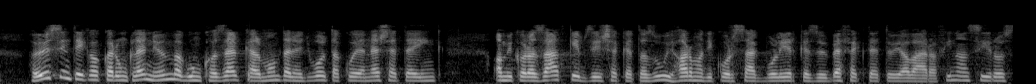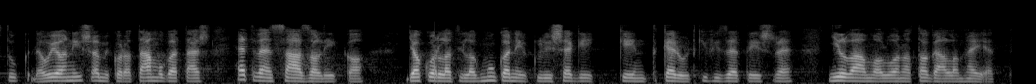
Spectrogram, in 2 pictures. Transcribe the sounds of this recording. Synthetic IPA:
hɒøːsint̪eːkɒkɒɾuŋklɛnːiø̞mːɒɡuŋkho̞zɛlkɛlmo̞nd̪ɒniɦo̞ɟʋo̞lt̪ɒko̞jɒnɛʃɛt̪ɛjiŋk | ʔɒmiko̞ɾɒzaːt̪keːbzeːʃɛkɛt̪ɒzuːjɦɒrmɒd̪iko̞rsaːɡ̚boːleːrkɛzøːbɛfɛkt̪ɛt̪øːjɒvaːɾɒfinɒnsiːɾo̞st̪ukd̪ɛo̞jɒniʃɒmiko̞ɾɒt̪aːmo̞ɡɒt̪aːʃhɛt̪ʋɛnsaːzɒleːkɒ | ɟɒko̞rlɒt̪ilɒɡmuŋkɒneːlkyliʃɛɡeː | keːnt̪kɛɾylt̪kifizɛt̪eːʃrɛɲilvaːɱvɒloːɒnɒt̪ɒɡaːlːɒmɦɛjɛ̰t̪ː

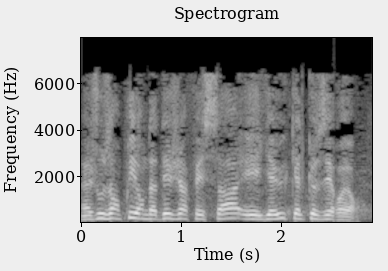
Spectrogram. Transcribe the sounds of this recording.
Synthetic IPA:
ɛ̃ʒəvuzɑ̃pχiɔ̃nad̪eʒafɛsaeiljaykʲɛlkəzeʁœːʁ

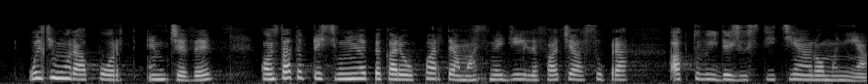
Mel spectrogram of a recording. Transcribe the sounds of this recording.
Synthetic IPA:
ult̪imulrapo̞rt̪e̞mt͡ʃe̞ve̞ | ko̞nst̪at̪əpɾe̞siunile̞pe̞kaɾe̞o̞part̪eamasme̞d̪ije̞jle̞fat͡ʃe̞asupɾa | a̰kt̪ulujd̪e̞ʒust̪it̪sije̞ɨnro̞mɨnija

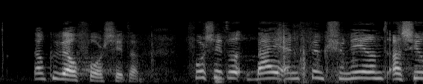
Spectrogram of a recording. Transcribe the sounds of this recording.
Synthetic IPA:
d̥ɑŋkyʋɛlˠv̥ʊːɹz̥ɪtə̰ɹ | v̥ʊːɹzɪtəɹbɛjənfɵŋkʃonɪːrəntasi

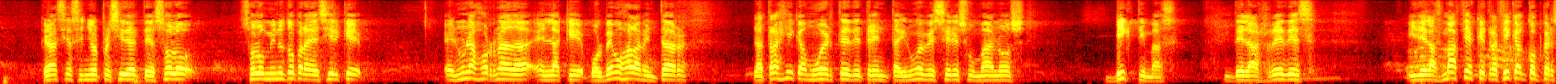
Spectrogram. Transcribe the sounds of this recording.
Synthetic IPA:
ɡ̥ɾaθjasːe̞ɲo̞ɾpɾe̞sið̞ẽ̞nt̪e̞solo | so̞louŋmĩnut̪opaɾaðe̞θiɾke̞ː | nũnaxo̞ɾnað̞aʔe̞nlake̞bo̞lβe̞mo̞salamẽ̞nt̪aɾ | lat̪ɾaxikamwe̞ɾt̪e̞ðe̞t̪ɾe̞nt̪ainwe̞β̞e̞se̞ɾe̞sumãno̞s | bik̚t̪imas | ðe̞lasre̞ð̞e̞s | iðelazmafjaske̞t̪ɾafikaŋko̞mpe̞ɾ

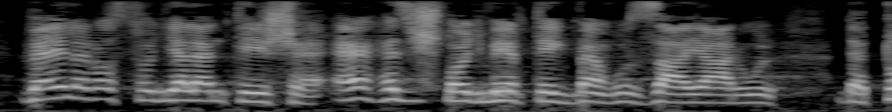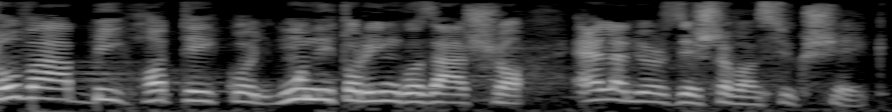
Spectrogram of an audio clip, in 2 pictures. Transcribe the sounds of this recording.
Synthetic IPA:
vɛjlɛɾɒsːo̞ɲjɛlɛnt̪eːʃɛʔɛɦɛziʃnɒɟmeːrt̪eːɡ̚bɛnɦo̞zːaːjaːɾul | d̪ɛt̪o̞vaːbːihɒt̪eːko̞ɲmo̞nit̪o̞ɾiŋɡo̞zaːʃrɒ | ɛlːɛnøːrzeːʃrɛvɒnsykʃḛːɡ̥

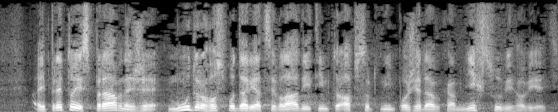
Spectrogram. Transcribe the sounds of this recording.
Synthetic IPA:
ajpɾɛt̪ɔjɛspɾaːʊnɛʒɛmuːd̪ɾɔɦɔspɔd̪aɾɪat͡sɛʋlaːd̪it̪iːmt̪ɔapsɔɾt̪niːmpɔʒɪad̪aʊkamɲɛxt͡suːʋiɦɔ̰ʋɪɛ̰c

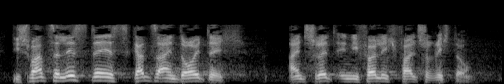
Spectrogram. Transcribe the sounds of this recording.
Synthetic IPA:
d̥iːʃv̥aɐt͡səlɪstəɪstɡ̥ant͡sʔaɪndɔʏtɪç | ʔaɪnʃʁ̥ɪtʰɪndiːfœlɪçfalʃəʁɪçtʊ̰ŋ

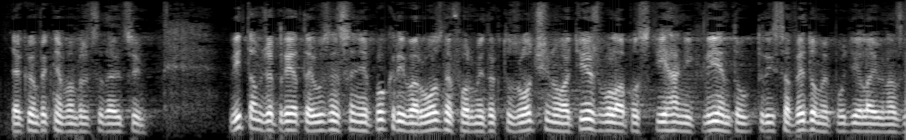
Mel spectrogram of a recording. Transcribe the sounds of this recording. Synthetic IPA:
ɟakujɛmpɛkɲɛpaːnpɾɛt̪sɛd̪ajuːt͡si | ʋiːt̪amʒɛpɾijat̪ɛːuzɲɛsɛɲɪɛpɔkɾiːʋaɾʊɔznɛfɔɾmit̪ɔxt̪ɔzlɔt͡ʃinuacɪɛʒbɔlaːpɔsciːɦaɲiːklijɛnt̪ɔʊkt̪ɔɾiːsaʋɛd̪ɔmɛpɔɟɪɛlajuːnaz

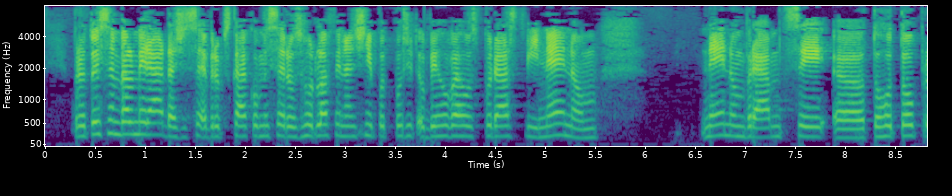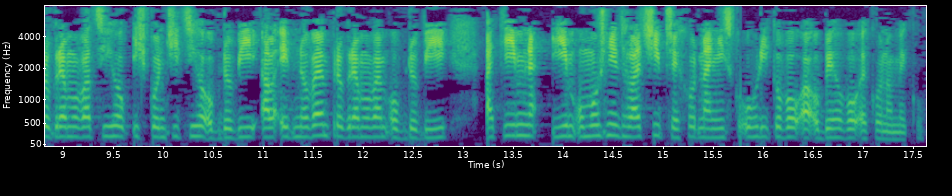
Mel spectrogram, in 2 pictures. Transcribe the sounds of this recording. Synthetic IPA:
pɾo̞t̪o̞jsɛmvɛlmɪɾaːdaʒɛsɛɛvɾo̞pskaːko̞mɪsɛɾo̞zɦo̞dlafɪnant͡ʃɲɛpo̞t̪̚po̞r̝ɪt̪ʔo̞bjɛɦo̞vɛːɦɦo̞spo̞daːr̥st̪viːnɛjɛnom | nɛjɛno̞mvɾaːmt͡sɪt̪o̞ɦo̞t̪o̞pɾo̞ɡɾamo̞vat͡siːɦo̞jɪʃko̞nt͡ʃiːt͡siːɦo̞ʔobdo̞biːʔalɛʔɪvno̞vɛːmpɾo̞ɡɾamo̞vɛːmʔo̞bdo̞biːʔaciːmjɪmʔumo̞ʒɲɪt̪ɦlatʃiːpr̥ɛxo̞t̪naɲiːsko̞ʔuɦliːko̞vowʔaʔo̞bjɛɦo̞vowʔɛko̞no̞mɪku

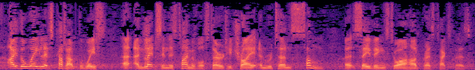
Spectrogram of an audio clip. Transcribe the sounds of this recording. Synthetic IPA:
aɪðə˞weɪlɛtskʰʌɾaʊt̪̚ðəweɪst | ʔə̃nlɛtsɨ̃nðɪstʰãɪ̃mʌvɔstɛɹɨɾitʰɹ̥aɪɪɾɨ̰̃nɹɨtʰɜ̃˞nsʌ̃m | seɪvɪ̃ŋz̥tʰəaʊə˞ɦɑɹd̚pʰɹ̥ɛstʰækspʰɛ̰z̥

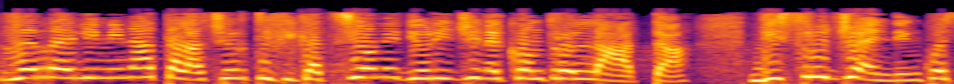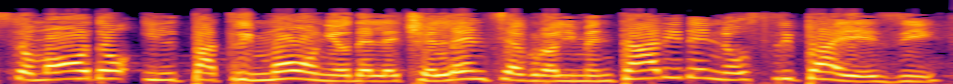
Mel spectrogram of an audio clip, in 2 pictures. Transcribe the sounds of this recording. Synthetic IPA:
vɛrːaeliminaːt̪alat͡ʃert̪ifikat̪sːjoːned̪ioɾiːd͡ʒinekont̪ɾolːaːt̪ad̪ist̪ɾud͡ʒːɛnd̪oiŋkwest̪omɔːd̪oilpat̪ɾimɔːnjod̪elːeɛt͡ʃːelːɛnt̪seaɡɾoaliment̪aːɾid̪ejnɔst̪ɾipaeːzi

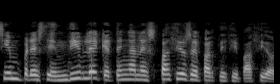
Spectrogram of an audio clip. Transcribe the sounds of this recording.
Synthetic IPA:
simpɾesθind̪iβ̞le̞ket̪e̞ŋɡane̞spaθjozð̞epaɾt̪iθipaθjo

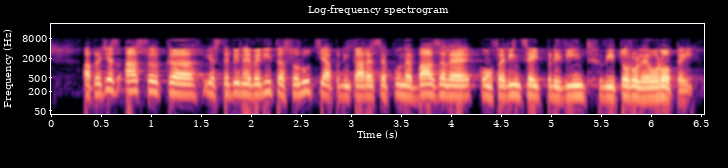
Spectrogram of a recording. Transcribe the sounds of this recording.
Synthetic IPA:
apɾet͡ʃie̞zast̪fe̞lkəje̞st̪e̞bine̞ve̞nit̪əso̞lut̪siapɾiŋkaɾe̞se̞pune̞baze̞le̞ko̞nfe̞ɾint̪se̞jpɾivind̪viːt̪o̞ɾule̞uɾo̞pe̞̰j

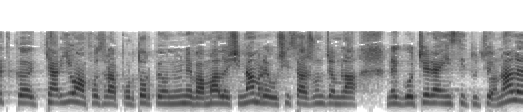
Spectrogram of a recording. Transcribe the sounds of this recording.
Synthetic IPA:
d̪kəkʲarje̞wamfo̞st̪rapo̞rt̪o̞rpe̞ouniune̞vamaləʃinamre̞uʃit̪səaʒund͡ʒe̞mlane̞ɡo̞t͡ʃie̞ɾeainst̪it̪ut̪sio̞nalə

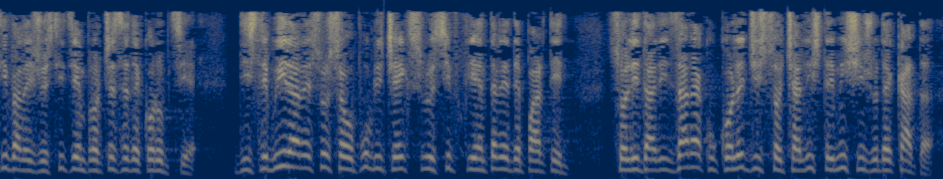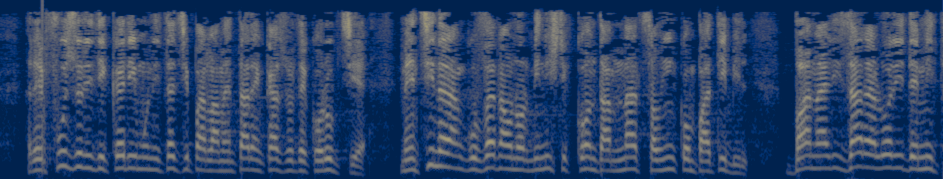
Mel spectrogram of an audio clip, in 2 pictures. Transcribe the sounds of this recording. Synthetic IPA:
t̪iveale̞ʒust̪it̪sijeɨnpɾo̞t͡ʃe̞se̞d̪e̞ko̞ɾup̚t̪sije̞ | d̪ist̪ɾibuiɾeaɾe̞surselo̞rpublit͡ʃe̞ːksklusiv̥klije̞nt̪e̞led̪e̞part̪id̪ | so̞lid̪aɾizaɾeakuko̞le̞d͡ʒijso̞t͡ʃialiʃt̪ʲt̪ɾimiʃiɨnʒud̪e̞kat̪ə̰ | re̞fuzuɾid̪ikəɾiːmunit̪ət̪sijparlame̞nt̪aɾe̞ɨŋkazurʲd̪e̞ko̞ɾup̚t̪sije̞ | me̞nt̪sine̞ɾeaɨŋɡuve̞rnauno̞rminiʃt̪ɾiko̞nd̪amnat̪sʲsawiŋko̞mpat̪ibilʲ | banalizaɾealoɾijd̪e̞mit̪

